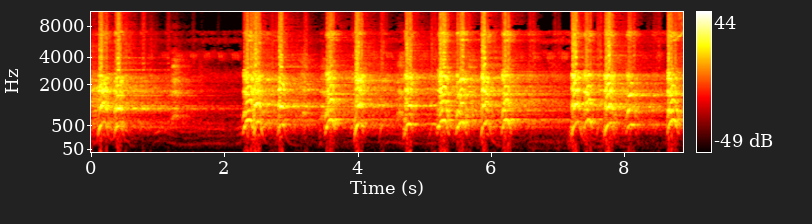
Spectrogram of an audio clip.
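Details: Dog barking for desensitization practice. A few barks come first, then a quiet gap of about two seconds, followed by a sustained volley of loud, evenly spaced barks lasting to the end.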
